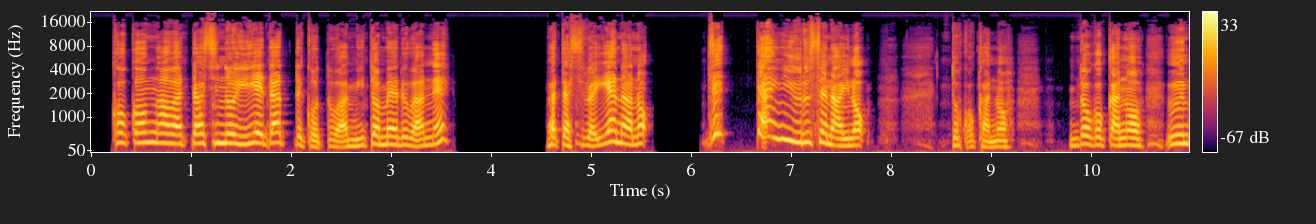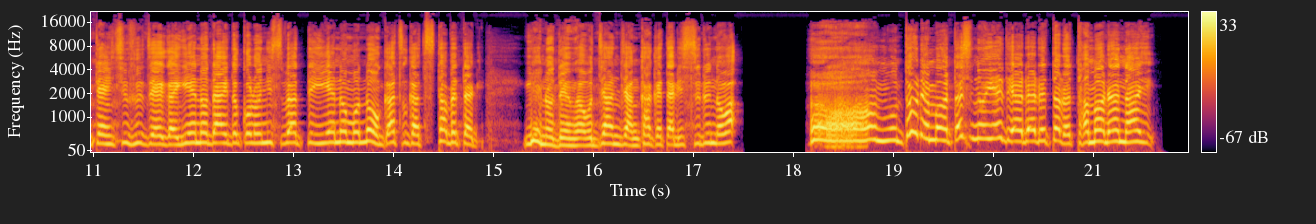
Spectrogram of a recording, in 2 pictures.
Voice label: 怒り

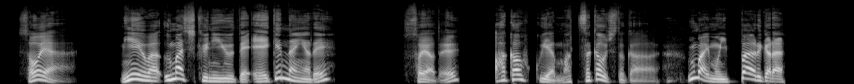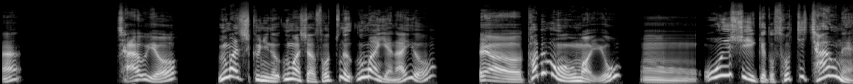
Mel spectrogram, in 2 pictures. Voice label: 伊勢弁; 方言

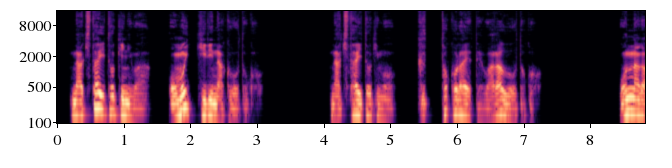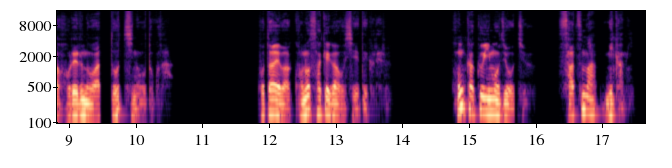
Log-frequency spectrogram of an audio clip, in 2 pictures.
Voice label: アルコールCM

